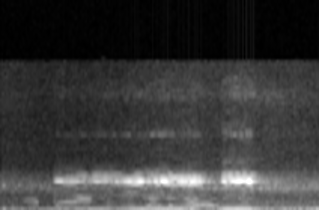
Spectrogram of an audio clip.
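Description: Roadside traffic noise: a vehicle engine running with a rapid low throb, faint voices, and a steady held tone lasting about a second near the middle.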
